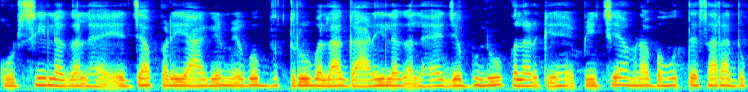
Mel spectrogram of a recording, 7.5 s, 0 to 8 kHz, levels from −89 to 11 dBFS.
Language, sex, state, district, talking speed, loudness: Hindi, female, Bihar, Katihar, 190 wpm, -13 LUFS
